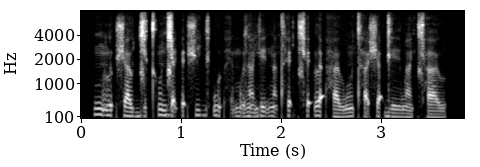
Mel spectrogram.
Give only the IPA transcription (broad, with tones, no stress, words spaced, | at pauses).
ŋũ˦˨lʊ˦ʔʃa˨ʊ̯ d͡ʑɛ˨kʰũ˦d͡ʑa̰˦˨ɪ̯ʔɛ˦ʔ ʃi˦ɡɛ˦ʔ wʊ˦ʔhɛ̰˦˨mo̰˦˨zã˦˨ jḛ˦˨ɪ̯ ŋã˦˨tʰɛ˦ʔt͡ɕʰɛ˦ʔ lä˦ʔha˨ʊ̯wũ˦ tʰä̰˦˨ʃä˦ʔɡe˨ɪ̯ wã˨t͡ɕʰa˨ʊ̯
